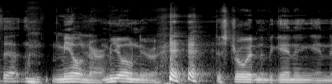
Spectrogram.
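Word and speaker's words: Mjölnir: How do you pronounce that? Mjolnir.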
